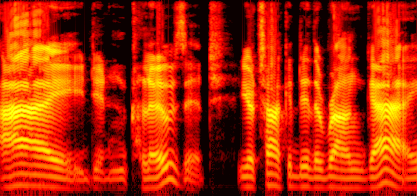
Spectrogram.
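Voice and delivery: play-acted cool, smooth-talking, slow, drawn-out "I". Retelling a trapped character's answer to his wife: imitating a smooth, cool reply. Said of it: "he's acting all smooth about it".

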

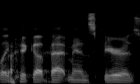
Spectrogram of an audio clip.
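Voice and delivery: ordinary talk, nothing marked

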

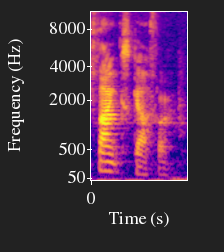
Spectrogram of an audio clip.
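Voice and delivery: mock grudging tone through gritted teeth. Thanking the gaffer after admitting being wrong: mock grudging, through gritted teeth. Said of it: "Through gritted teeth and hate and everything".

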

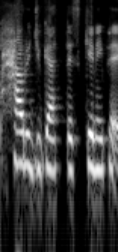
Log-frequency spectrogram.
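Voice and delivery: ordinary talk, nothing marked

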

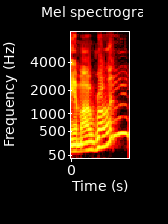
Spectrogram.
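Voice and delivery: question-like upward lilt at the end of "running". Trying an accent tip about raising the voice at line ends: rising pitch at the end. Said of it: "raise your voice towards the end of words".

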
